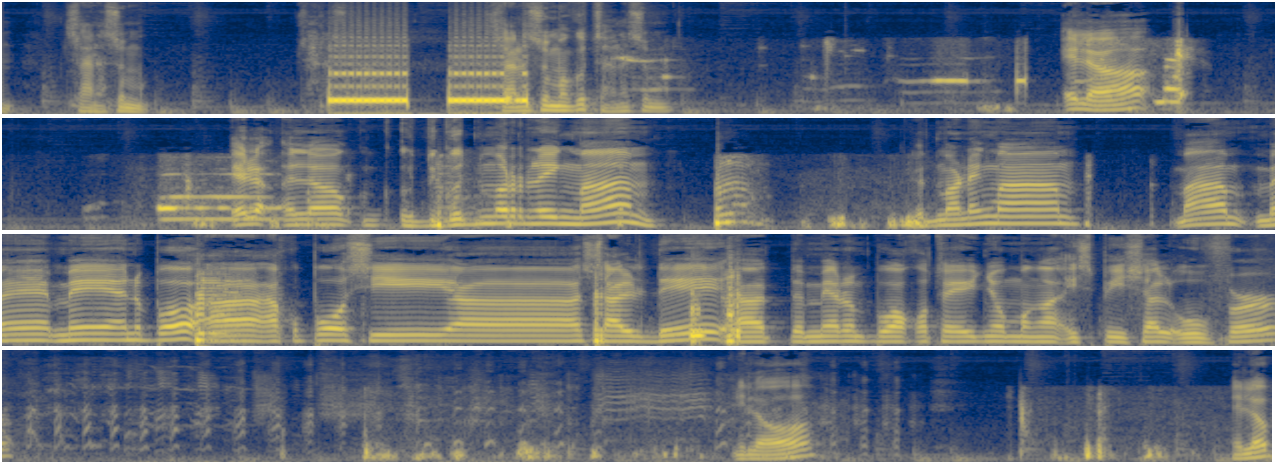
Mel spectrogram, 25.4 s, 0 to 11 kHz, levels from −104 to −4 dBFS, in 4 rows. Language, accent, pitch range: Filipino, native, 150-205 Hz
